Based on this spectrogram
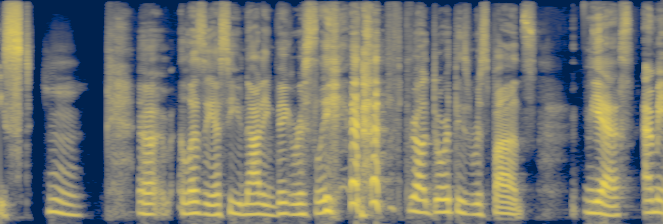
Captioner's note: laughter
